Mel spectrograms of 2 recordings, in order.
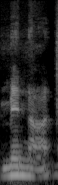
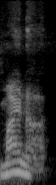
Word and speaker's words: Minot: I'm sitting here pronouncing it Minot. It's Minot.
